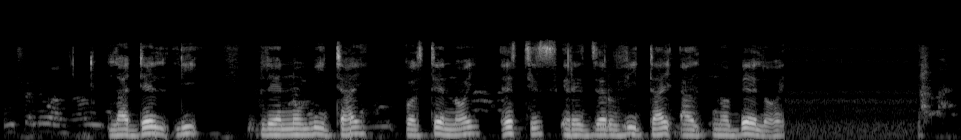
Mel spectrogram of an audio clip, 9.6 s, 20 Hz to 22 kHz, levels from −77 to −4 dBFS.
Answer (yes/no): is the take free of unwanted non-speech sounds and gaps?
yes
